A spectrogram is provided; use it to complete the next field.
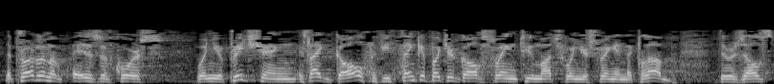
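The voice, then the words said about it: Northern Irish accent, slow speech. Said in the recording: “it's not just my accent. ... I was born with a fairly significant speech defect ... that makes me at times difficult to understand, especially even for people in Northern Ireland ... I do try to speak slowly”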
